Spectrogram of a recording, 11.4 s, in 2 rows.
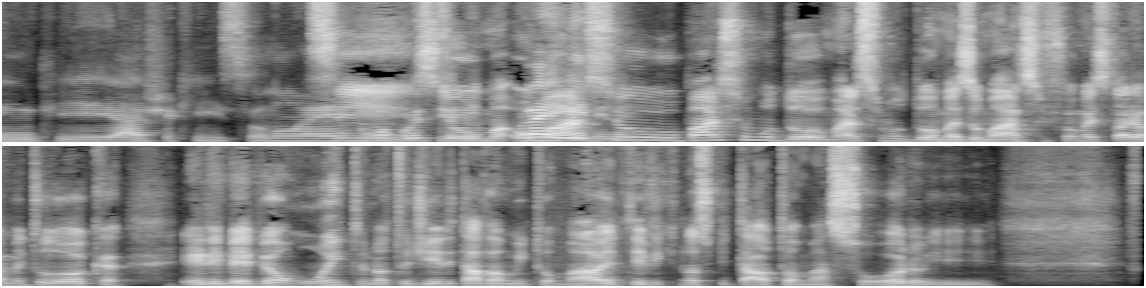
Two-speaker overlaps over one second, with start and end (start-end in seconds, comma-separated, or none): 1.6-3.3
